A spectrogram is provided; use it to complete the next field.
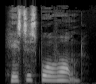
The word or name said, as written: HESTESPORVOGNE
